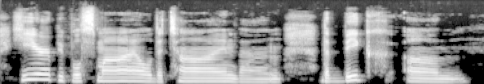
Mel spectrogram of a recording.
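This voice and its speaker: In a Ukrainian accent, a woman speaks with a very deep, low pitch and ordinary pitch variation, the sound dry and close with no echo. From Ukraine, village. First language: Ukrainian or Russian. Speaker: activist and exhibition curator. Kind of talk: interview. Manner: halting, many fillers.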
